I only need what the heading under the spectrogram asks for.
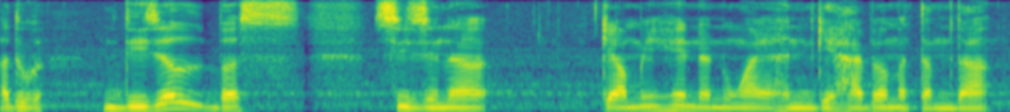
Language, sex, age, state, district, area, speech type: Manipuri, male, 30-45, Manipur, Imphal West, urban, spontaneous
